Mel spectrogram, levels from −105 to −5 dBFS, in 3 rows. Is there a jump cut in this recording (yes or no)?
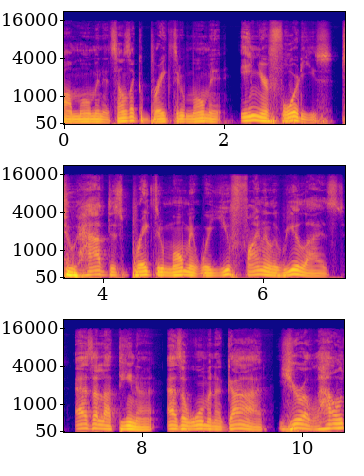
yes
